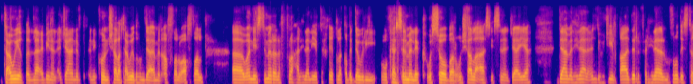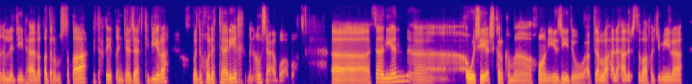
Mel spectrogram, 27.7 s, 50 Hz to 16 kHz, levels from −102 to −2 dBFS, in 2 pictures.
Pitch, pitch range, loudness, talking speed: 135 Hz, 125-145 Hz, -25 LUFS, 140 wpm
